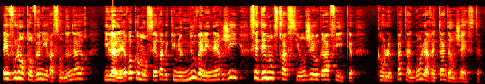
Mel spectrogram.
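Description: Measured woman reading a classic novel. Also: mid-range voice, expressive, a little mellow. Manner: clear, measured storytelling. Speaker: audiobook reader. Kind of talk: scripted narration of a classic novel.

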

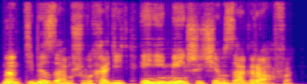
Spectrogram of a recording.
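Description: A man's voice: fairly high pitch, lively intonation, a little fast, no room sound. An eighty-year-old manservant, as a male audiobook reader puts him on, cantankerous and cheeky, grumbling in a raised, pinched voice. The sound is close and dry, with no room around it. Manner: scolding, grumbling. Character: old male servant, grumpy, tipsy, cheeky.

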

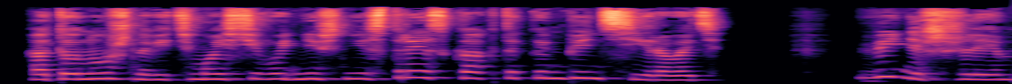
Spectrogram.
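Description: A woman voicing a playful, sharp-tongued young heroine in an audiobook, lifting her voice noticeably higher and brighter. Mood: teasing. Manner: bright, raised, teasing delivery.

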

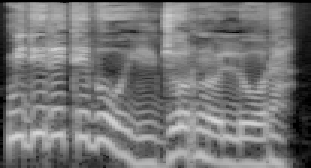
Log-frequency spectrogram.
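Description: A man's voice: a little high, very animated, moderate pace, a little mellow, dry recording, studio quality. A man reading aloud voices an elegant, gracious duchess, speaking in a light, lilting way. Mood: breezy. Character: elegant aristocratic duchess, woman, gracious and airy.

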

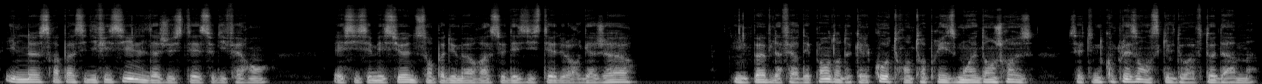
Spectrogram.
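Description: A calm, courteous young nobleman who speaks in a measured, polite way, read by a man in his own low voice. The voice is mellow and slightly husky. This is a storybook reading.

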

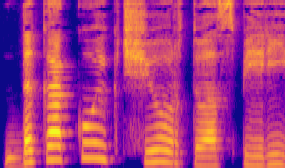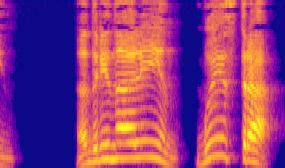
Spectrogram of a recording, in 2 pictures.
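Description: A woman reading an audiobook, voicing a male surgeon who barks curt orders in a lowered voice. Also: slow, darkish tone. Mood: shouting. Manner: barking orders, harsh and curt. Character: male surgeon, commanding, panicked under pressure.

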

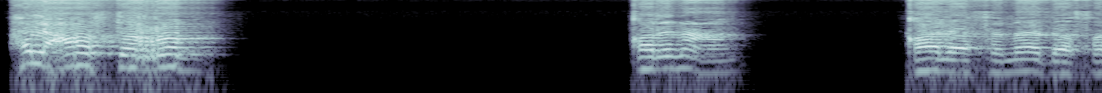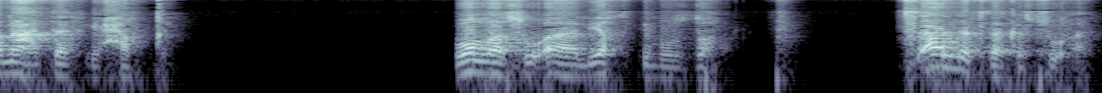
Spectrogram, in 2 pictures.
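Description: Older preacher, earnest, lots of rhetorical questions, bit of hiss behind. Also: male voice, high-pitched, a bit bright. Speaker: preacher giving Quran commentary. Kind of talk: sermon.

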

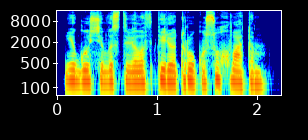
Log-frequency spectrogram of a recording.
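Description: A woman narrating an audiobook in steady scripted storytelling. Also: deep voice, quick pace, no echo, clean studio sound.

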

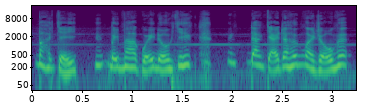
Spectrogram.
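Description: A man's voice: sits high, animated, fast talker, a little mellow, soft background music, pitched above the performer's own voice. A man doing a sobbing, terrified young woman. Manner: stammering, breathless pleading.

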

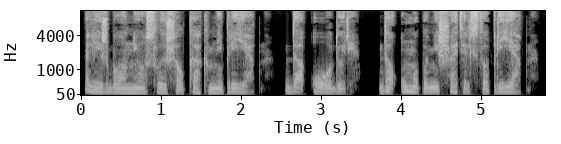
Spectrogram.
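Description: A man reading a first-person romance novel aloud in a calm, even, unhurried way. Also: on the high side, no echo, studio quality. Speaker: audiobook narrator.

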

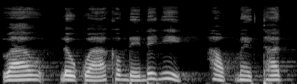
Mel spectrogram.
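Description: A playful, mischievous teenage girl, played by a woman reader who is often lazy and sleepy. The voice is dark and slightly husky. She speaks lightly and teasingly. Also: mid-range voice, steady tone, a little slow, lightly acted.

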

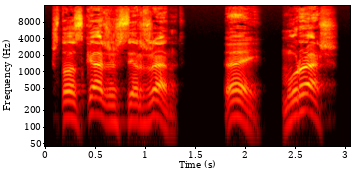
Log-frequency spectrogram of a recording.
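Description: A man voicing a loud, crude male sapper who yells and complains. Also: medium pitch, sing-song, takes it slowly, exaggerated voice. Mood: complaining. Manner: loud, yelling.

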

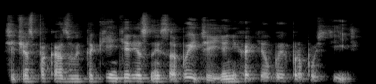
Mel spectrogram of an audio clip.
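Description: A man's voice: fairly high pitch, fairly even intonation, fast, gravelly, bright, forceful tone, pitched above the performer's own voice. A man voicing a teenage boy who clowns theatrically and plays falsely polite. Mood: mocking. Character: teen boy prankster faking a swooning woman.

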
